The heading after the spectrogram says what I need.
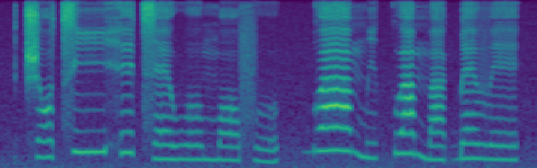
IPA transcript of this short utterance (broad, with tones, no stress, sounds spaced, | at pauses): t͡ʃ ɔ˨ t͡s iː˦ h ɪ˦ t͡s ɛ˨ w o˨ m ɔ˨ f u˨ | ɡʷ aː˦ m i˨ kʷ a˦ m a˨ ɡ͡b ɛ˦ β e˦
